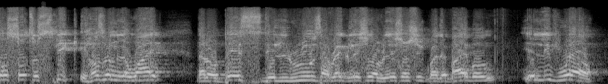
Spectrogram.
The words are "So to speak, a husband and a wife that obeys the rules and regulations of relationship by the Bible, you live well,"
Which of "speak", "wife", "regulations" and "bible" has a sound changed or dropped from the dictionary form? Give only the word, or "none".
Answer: regulations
